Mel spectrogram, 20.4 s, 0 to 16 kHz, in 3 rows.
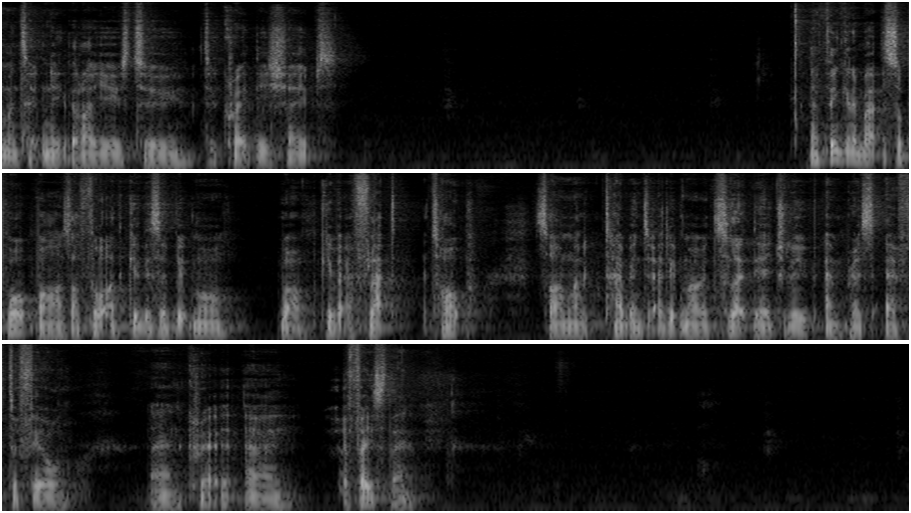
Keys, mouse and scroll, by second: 0.0-0.5 scroll down 4, 0.5-2.8 shift+middle drag, 2.8-3.3 scroll up 5, 3.3-4.2 shift+middle drag, 4.2-4.6 scroll up 1, 4.6 click, 5.2 Tab, 5.9 2, 7.0 alt+click, 10.7 f, 13.3 Tab, 13.7 click, 14.0-14.9 scroll down 4, 14.9 KP_1, 17.9-19.0 middle drag, 19.0-19.3 scroll down 3, 19.3-20.4 shift+middle drag.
